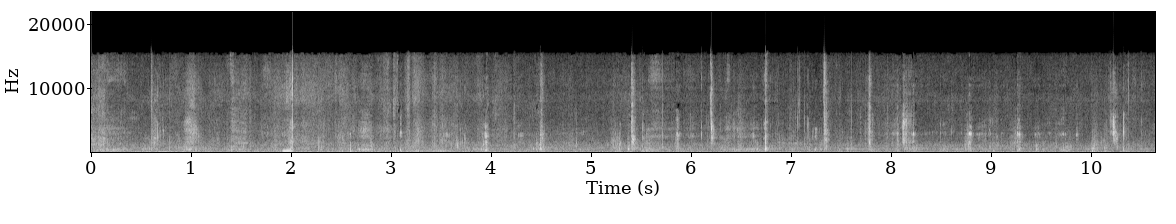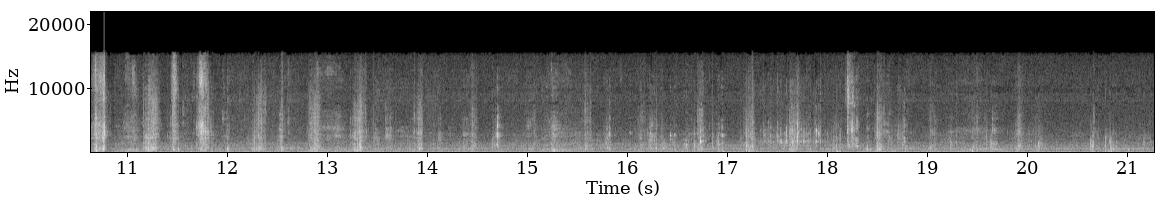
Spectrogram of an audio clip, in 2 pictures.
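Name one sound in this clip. A man chews food noisily and smacks his lips close to a microphone.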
